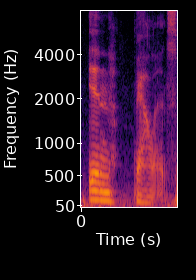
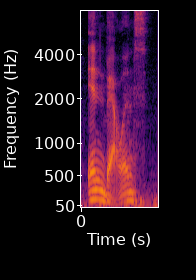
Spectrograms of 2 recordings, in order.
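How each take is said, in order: First: "in balance" split into two words, slow, falling at the end; separated corrected take. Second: "in balance" said as one word like "imbalance", ending on a rise; run-together rejected take. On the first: Reader clarifying the card's meaning for Aries, deliberately separated words. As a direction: set "in" apart, short gap, then "balance" dropping. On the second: Reader rejecting the wrong word to clarify her message, run-together contrast. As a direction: say "in balance" joined up, tune lifting at the end. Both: Shown as a demonstration. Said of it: "Not in balance".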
